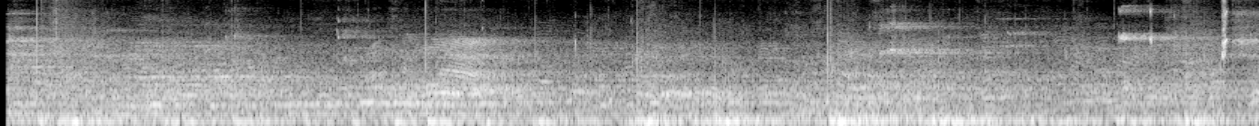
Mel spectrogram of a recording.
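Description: Basketballs bouncing on a hardwood gym floor, with sharp thumps here and there over indistinct voices, all echoing in a large sports hall. A few short high squeaks come near the end.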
